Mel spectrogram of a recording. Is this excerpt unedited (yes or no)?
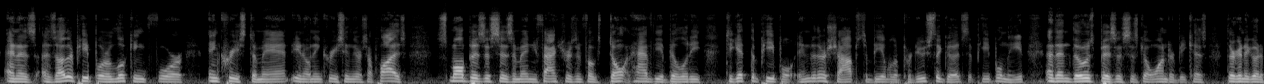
no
